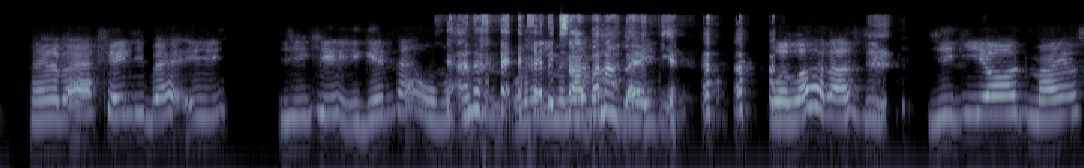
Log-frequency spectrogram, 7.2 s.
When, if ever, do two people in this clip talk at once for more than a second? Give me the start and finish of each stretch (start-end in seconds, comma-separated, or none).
3.0-4.4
